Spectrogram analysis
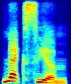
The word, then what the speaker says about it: NXIVM: NXIVM, pronounced NXIVM, is a group that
